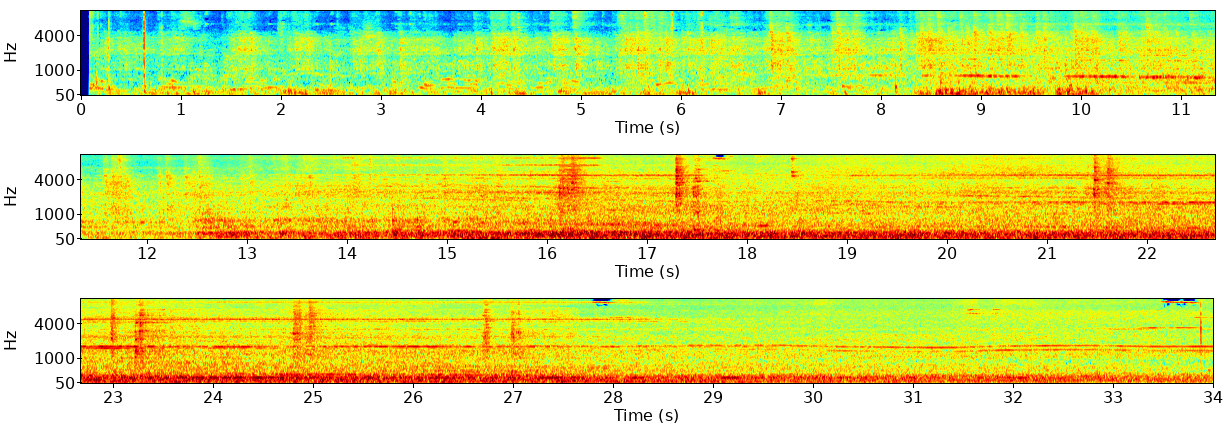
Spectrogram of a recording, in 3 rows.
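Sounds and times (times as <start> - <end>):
train wheels rumbling on rail: 0.1 - 34.0
wheels clacking over rail joints: 0.2 - 20.2, 20.8 - 27.8
high brake squeal: 14.8 - 34.0.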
